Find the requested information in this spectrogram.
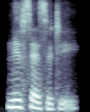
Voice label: "necessity", Indian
